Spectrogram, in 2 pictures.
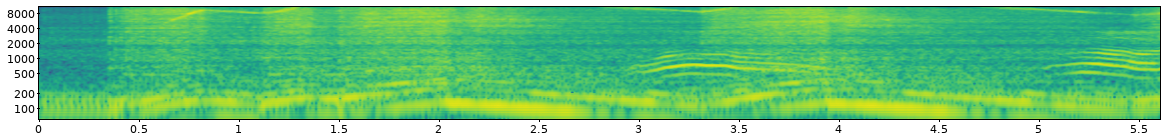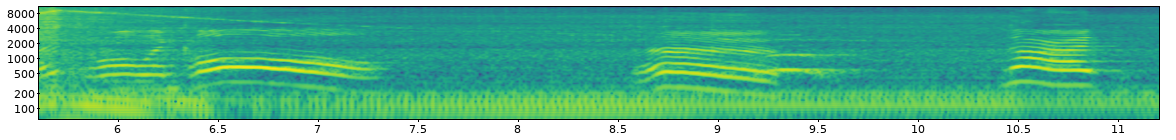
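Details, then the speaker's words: Volkswagen Jetta Wagon diesel revved hard just after a new full exhaust was installed, throwing dust and black smoke: deep rumble climbing and falling, loud open-exhaust bark, clean pull with no knocks or rattles. Normal revving. "Yeah, give her some revs. Oh yeah, that sounds freaking great."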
